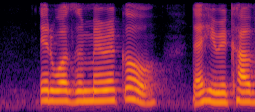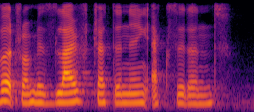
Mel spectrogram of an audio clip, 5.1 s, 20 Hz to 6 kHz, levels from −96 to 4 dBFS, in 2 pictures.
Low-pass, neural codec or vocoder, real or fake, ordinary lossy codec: 5.4 kHz; none; real; none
